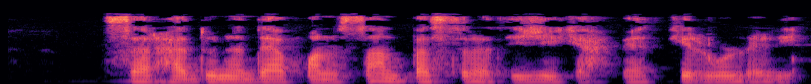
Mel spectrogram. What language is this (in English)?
Pashto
